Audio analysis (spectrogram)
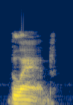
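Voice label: "bland", English, Canadian accent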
